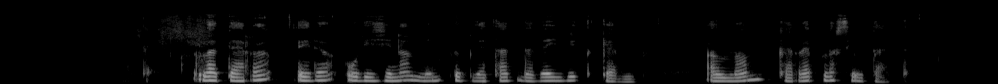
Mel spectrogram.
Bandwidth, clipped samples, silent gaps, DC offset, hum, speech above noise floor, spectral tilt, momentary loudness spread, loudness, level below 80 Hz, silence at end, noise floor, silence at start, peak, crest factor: 11.5 kHz; under 0.1%; none; under 0.1%; none; 44 dB; -6 dB/octave; 18 LU; -36 LUFS; -86 dBFS; 0.9 s; -80 dBFS; 1.45 s; -12 dBFS; 26 dB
